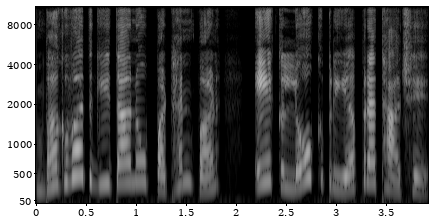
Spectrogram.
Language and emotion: Gujarati, neutral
